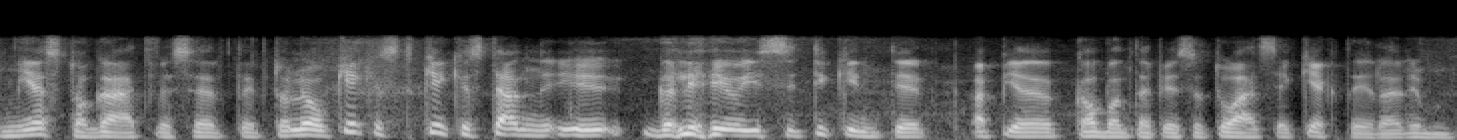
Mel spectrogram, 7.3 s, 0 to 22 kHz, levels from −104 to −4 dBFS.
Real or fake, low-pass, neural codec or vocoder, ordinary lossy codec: fake; 7.2 kHz; autoencoder, 48 kHz, 128 numbers a frame, DAC-VAE, trained on Japanese speech; Opus, 24 kbps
